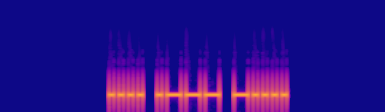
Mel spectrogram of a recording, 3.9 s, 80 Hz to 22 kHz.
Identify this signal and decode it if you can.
Morse code, heard as a keyed tone, about 25 wpm, 700 Hz. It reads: HJ6
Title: Callsign Prefixes for Top 100 DXCC - 25wpm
